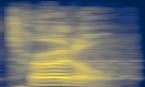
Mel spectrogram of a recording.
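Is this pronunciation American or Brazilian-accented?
American. It is said with an American English accent. The speaker calls it right. "it's turtle, right?"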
